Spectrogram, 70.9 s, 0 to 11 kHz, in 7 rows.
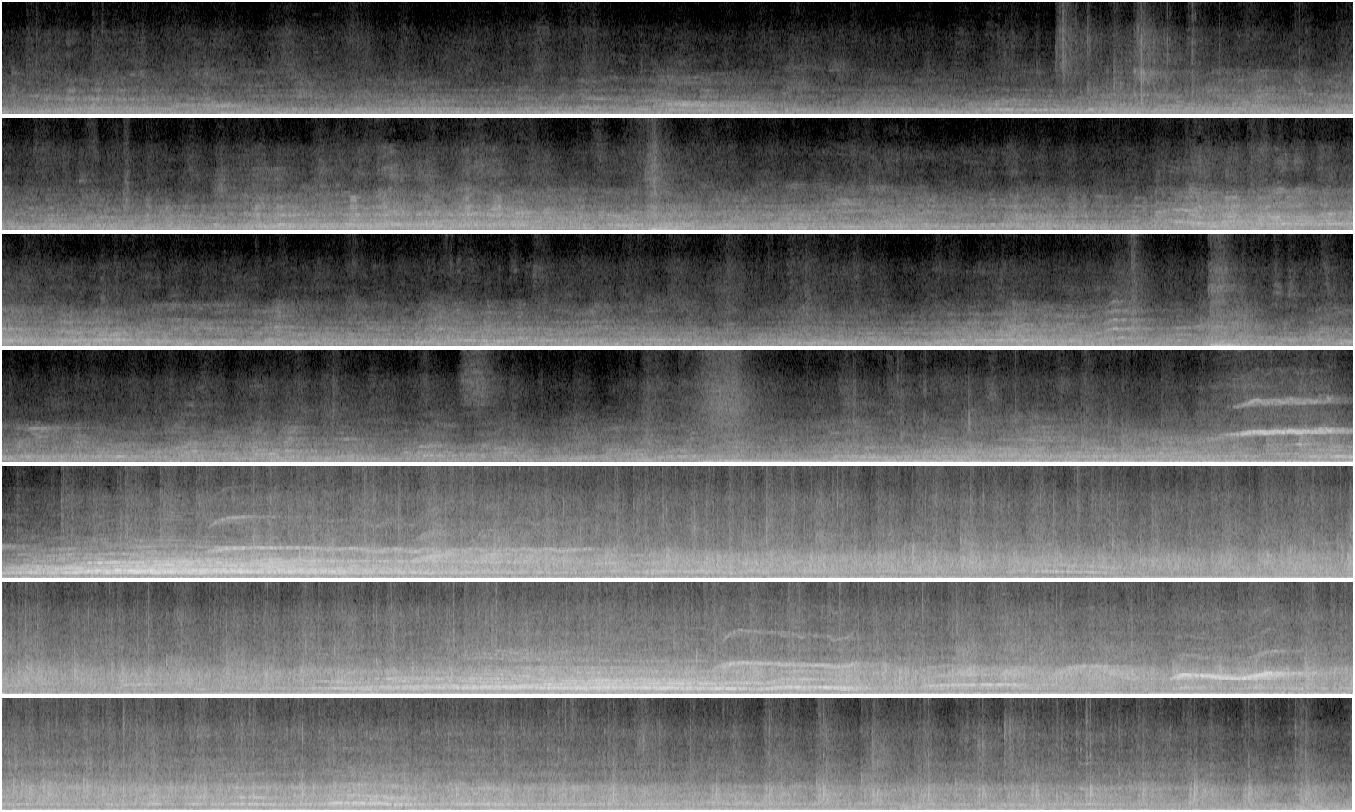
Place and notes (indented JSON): {
  "title": "Kortenbos, Centrum, Nederland - Newlyweds drive off.",
  "date": "2012-06-08 14:00:00",
  "description": "Wedding in the Theresia van Ávila church - Friends and family of the newlyweds are waiting outside. The couple comes out of the church and get into a decorated Beetle and drive off.\nZoom H2 recorder with SP-TFB-2 binaural microphones.",
  "latitude": "52.08",
  "longitude": "4.31",
  "altitude": "8",
  "timezone": "Europe/Amsterdam"
}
